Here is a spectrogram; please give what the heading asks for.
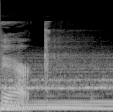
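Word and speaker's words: Aire: boy's name from Wolf to Air, pronounced Air.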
